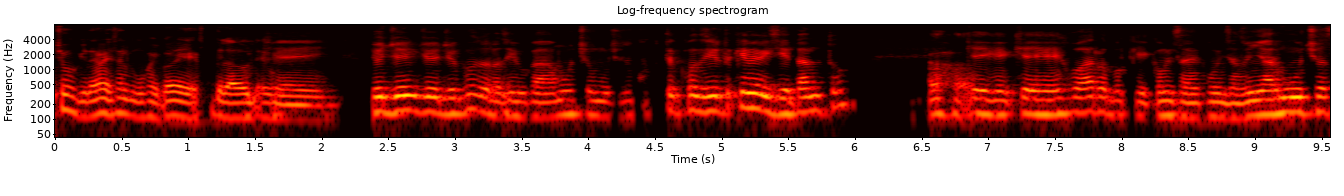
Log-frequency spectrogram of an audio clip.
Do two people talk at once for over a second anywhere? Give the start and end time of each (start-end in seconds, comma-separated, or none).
none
